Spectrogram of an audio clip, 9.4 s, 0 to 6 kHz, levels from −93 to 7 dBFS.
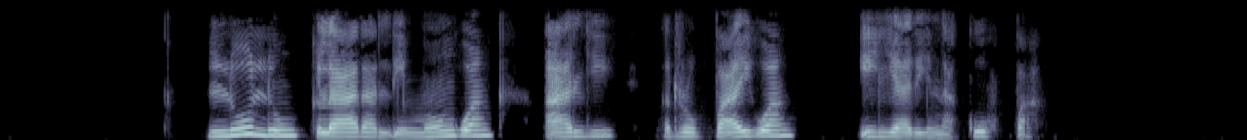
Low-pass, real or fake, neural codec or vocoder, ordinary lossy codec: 5.4 kHz; real; none; AAC, 48 kbps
